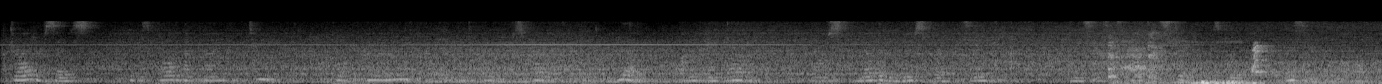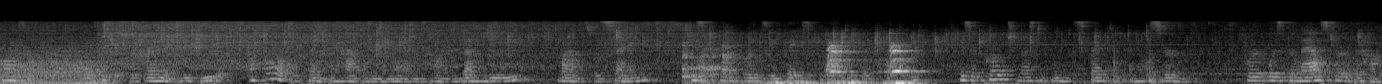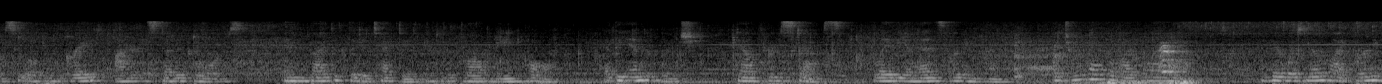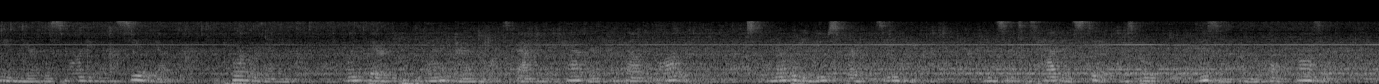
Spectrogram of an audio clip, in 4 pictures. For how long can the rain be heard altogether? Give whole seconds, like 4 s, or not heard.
55 s.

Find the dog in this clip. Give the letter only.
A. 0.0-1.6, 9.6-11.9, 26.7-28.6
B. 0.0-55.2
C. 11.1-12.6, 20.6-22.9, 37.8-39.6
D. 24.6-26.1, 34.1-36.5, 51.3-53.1
C.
